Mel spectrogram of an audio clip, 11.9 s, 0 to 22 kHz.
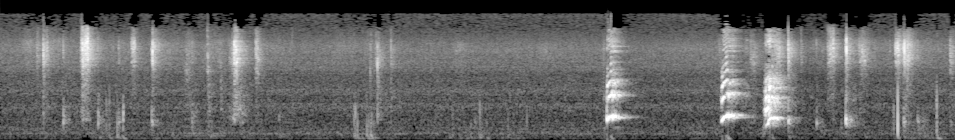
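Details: All-black purebred German Shepherd puppy named Nymeria, 14.5 weeks old, chasing her own tail indoors; a few sharp yipping barks burst out near the middle and end, between softer scuffling and shuffling noises.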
